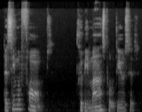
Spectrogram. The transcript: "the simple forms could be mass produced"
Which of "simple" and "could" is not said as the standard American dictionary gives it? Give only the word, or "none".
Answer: simple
